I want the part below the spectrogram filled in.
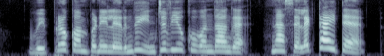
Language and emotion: Tamil, happy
